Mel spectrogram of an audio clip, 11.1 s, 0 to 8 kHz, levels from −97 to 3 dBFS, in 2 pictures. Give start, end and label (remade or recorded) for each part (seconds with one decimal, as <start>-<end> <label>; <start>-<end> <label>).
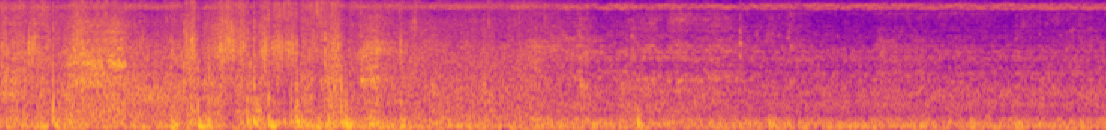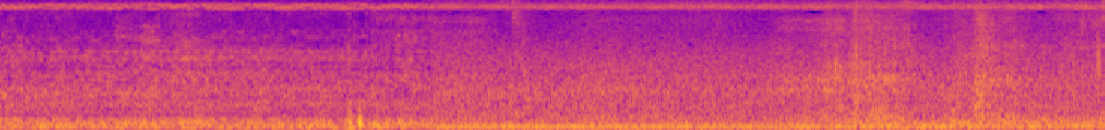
0.0-2.7 recorded; 2.7-7.7 remade; 7.7-11.1 recorded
